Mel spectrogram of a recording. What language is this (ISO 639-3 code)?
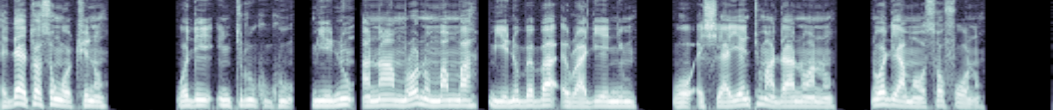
aka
